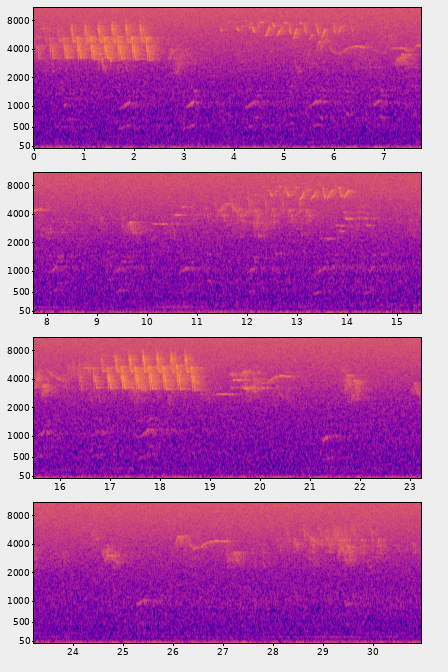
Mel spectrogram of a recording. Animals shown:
Ovenbird (Seiurus aurocapilla)
Black-and-white Warbler (Mniotilta varia)
Hermit Thrush (Catharus guttatus)
Canada Goose (Branta canadensis)
Black-throated Blue Warbler (Setophaga caerulescens)
Red-eyed Vireo (Vireo olivaceus)
Eastern Wood-Pewee (Contopus virens)

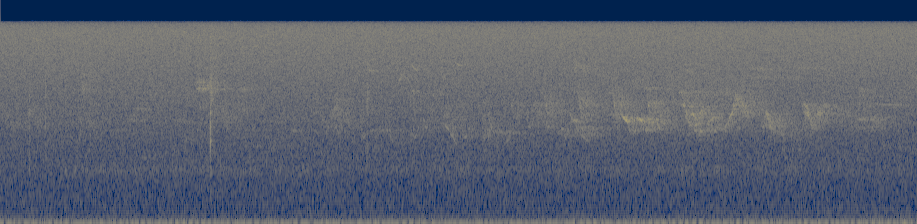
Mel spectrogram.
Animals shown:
Blackburnian Warbler (Setophaga fusca)
Red-eyed Vireo (Vireo olivaceus)
American Robin (Turdus migratorius)
Ovenbird (Seiurus aurocapilla)
Rose-breasted Grosbeak (Pheucticus ludovicianus)
Yellow-bellied Sapsucker (Sphyrapicus varius)

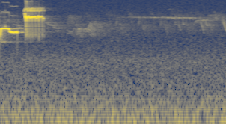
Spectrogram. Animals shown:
Ovenbird (Seiurus aurocapilla)
Red-eyed Vireo (Vireo olivaceus)
Black-throated Green Warbler (Setophaga virens)
Wood Thrush (Hylocichla mustelina)

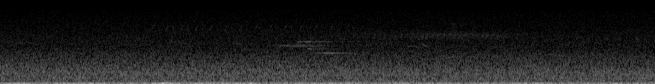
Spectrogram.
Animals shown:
Wood Thrush (Hylocichla mustelina)
Pine Warbler (Setophaga pinus)

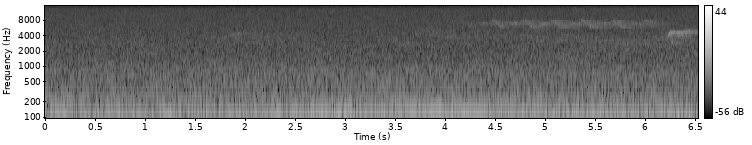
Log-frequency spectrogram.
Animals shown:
Black-and-white Warbler (Mniotilta varia)

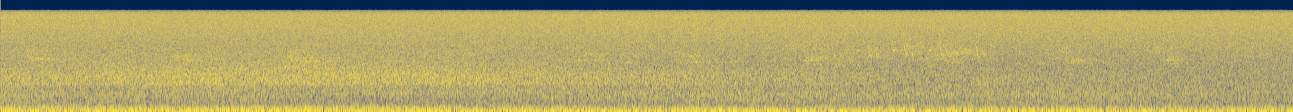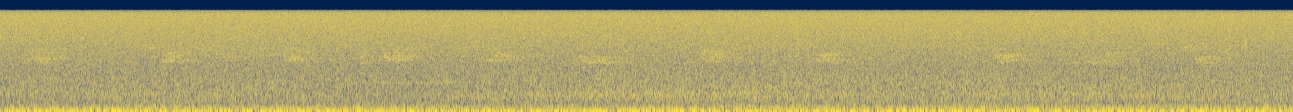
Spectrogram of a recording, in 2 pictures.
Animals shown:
Ovenbird (Seiurus aurocapilla)
Red-eyed Vireo (Vireo olivaceus)

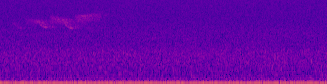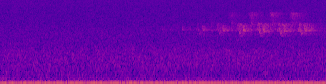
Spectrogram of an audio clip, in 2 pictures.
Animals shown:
Ovenbird (Seiurus aurocapilla)
Black-throated Blue Warbler (Setophaga caerulescens)

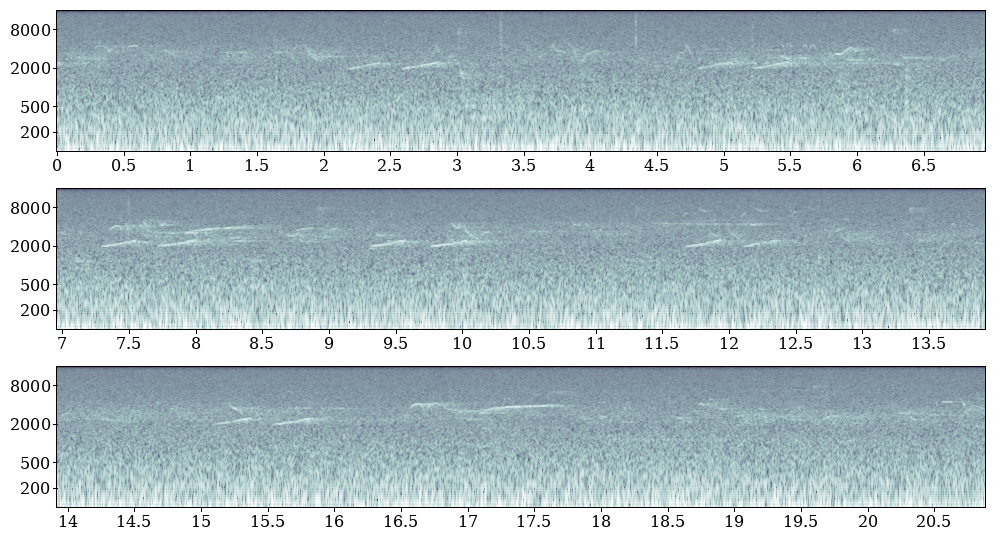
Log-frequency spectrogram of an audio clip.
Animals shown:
Blue-headed Vireo (Vireo solitarius)
Eastern Wood-Pewee (Contopus virens)
Tufted Titmouse (Baeolophus bicolor)

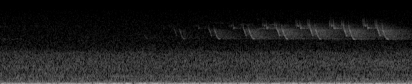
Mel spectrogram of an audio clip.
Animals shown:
Ovenbird (Seiurus aurocapilla)

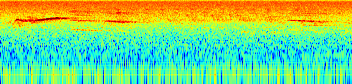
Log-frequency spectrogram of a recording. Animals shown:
unidentified call
Eastern Wood-Pewee (Contopus virens)
Blue Jay (Cyanocitta cristata)

